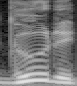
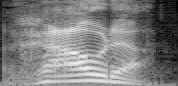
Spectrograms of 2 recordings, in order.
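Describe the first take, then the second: First: Gouda is said with an English pronunciation. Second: Gouda is said with a Dutch pronunciation. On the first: "We call it Gouda cheese" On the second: "the proper name Gouda. ... That's how they pronounce it"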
